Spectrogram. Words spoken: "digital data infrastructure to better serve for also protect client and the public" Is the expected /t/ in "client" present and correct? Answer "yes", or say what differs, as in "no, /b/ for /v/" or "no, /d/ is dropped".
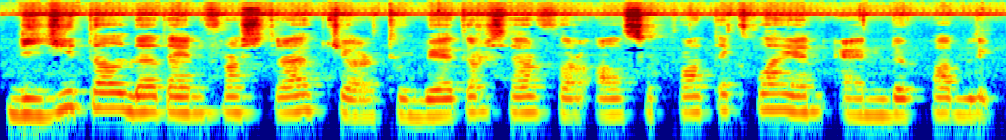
no, /t/ is dropped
